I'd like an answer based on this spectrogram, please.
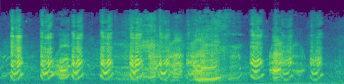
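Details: Sea lions in a colony give a series of short, harsh, harmonic barks in quick bursts, roughly one or two per second, with a longer moaning call in the middle and a low steady hum behind.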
